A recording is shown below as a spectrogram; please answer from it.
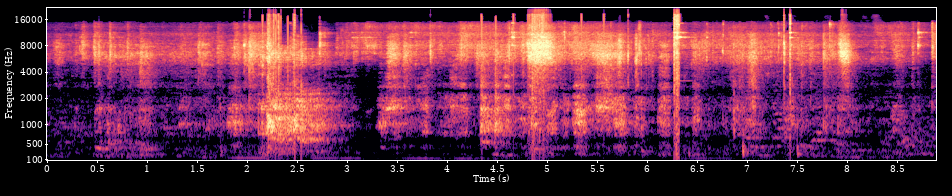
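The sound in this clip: A dog barks loudly while being pulled back, several sharp, irregular barks and yips mixed with people talking nearby, and a few faint clinks in the background.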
